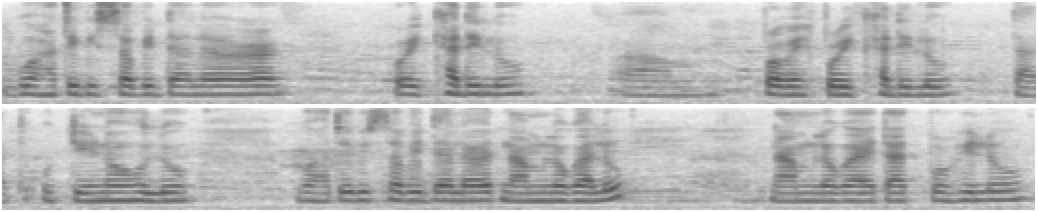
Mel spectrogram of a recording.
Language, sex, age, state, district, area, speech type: Assamese, female, 18-30, Assam, Nalbari, rural, spontaneous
